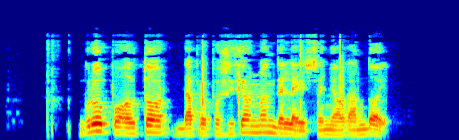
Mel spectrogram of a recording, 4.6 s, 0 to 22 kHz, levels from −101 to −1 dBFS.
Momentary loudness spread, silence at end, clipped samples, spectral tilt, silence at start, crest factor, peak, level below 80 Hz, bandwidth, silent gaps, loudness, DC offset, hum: 8 LU; 0.7 s; under 0.1%; -4.5 dB/octave; 0.8 s; 20 dB; 0 dBFS; -64 dBFS; 9.2 kHz; none; -20 LUFS; under 0.1%; none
